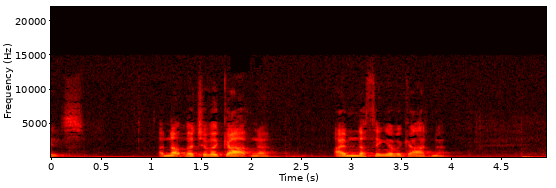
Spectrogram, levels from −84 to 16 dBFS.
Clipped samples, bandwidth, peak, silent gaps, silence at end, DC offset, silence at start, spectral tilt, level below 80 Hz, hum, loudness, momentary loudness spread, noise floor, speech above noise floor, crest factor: under 0.1%; 16 kHz; -10 dBFS; none; 0.05 s; under 0.1%; 0 s; -5.5 dB/octave; -52 dBFS; none; -29 LUFS; 24 LU; -54 dBFS; 26 dB; 22 dB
